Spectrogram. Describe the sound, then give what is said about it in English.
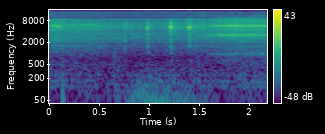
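A turtle hissing: a steady, breathy hiss runs throughout, broken by three quick sharp clicks in the middle, then swells slightly louder toward the end. No voices. “Oh, there's the hiss.”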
